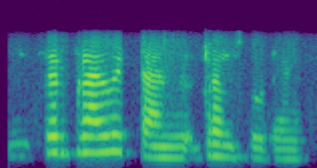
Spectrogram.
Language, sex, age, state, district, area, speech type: Marathi, female, 30-45, Maharashtra, Nanded, urban, conversation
